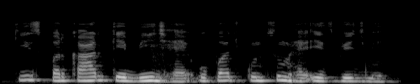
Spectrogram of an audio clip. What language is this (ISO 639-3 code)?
mag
